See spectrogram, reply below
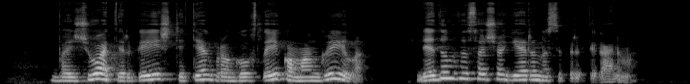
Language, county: Lithuanian, Vilnius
